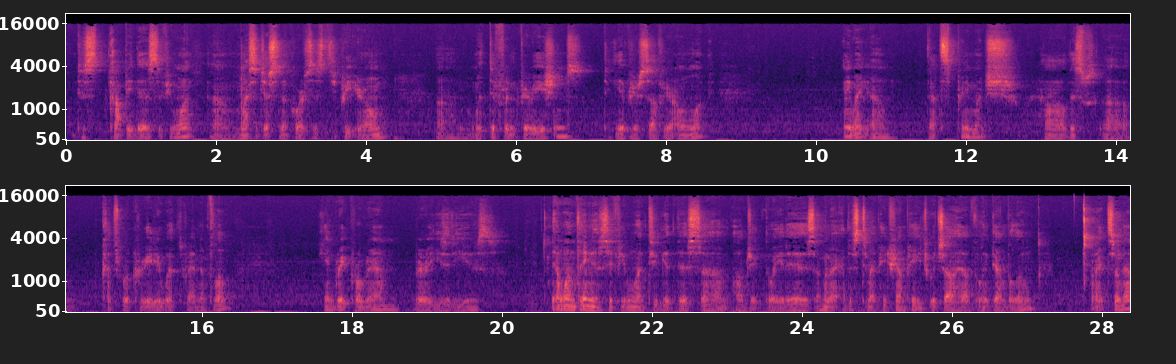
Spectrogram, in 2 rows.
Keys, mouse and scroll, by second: 25.2 s.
